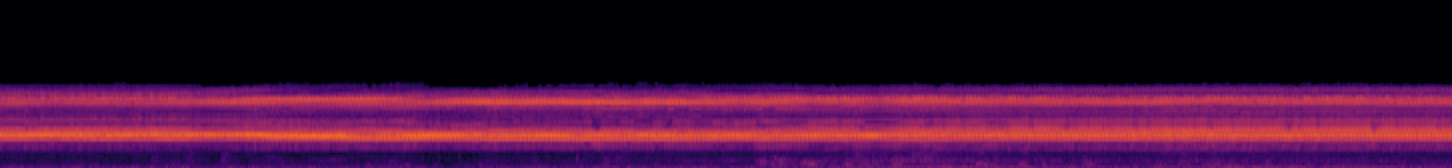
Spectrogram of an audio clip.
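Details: Cricket, named by its Khmer name ចង្រិត, with a steady, unbroken high-pitched trill that holds one shrill tone and a fainter, higher overtone throughout, over soft low background rustling.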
